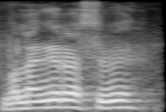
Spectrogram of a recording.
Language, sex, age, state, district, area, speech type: Odia, male, 45-60, Odisha, Subarnapur, urban, spontaneous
